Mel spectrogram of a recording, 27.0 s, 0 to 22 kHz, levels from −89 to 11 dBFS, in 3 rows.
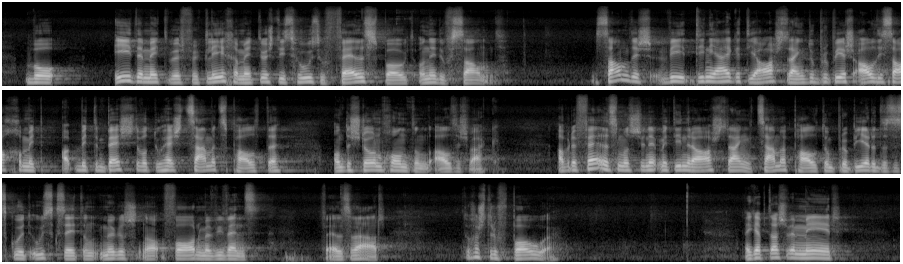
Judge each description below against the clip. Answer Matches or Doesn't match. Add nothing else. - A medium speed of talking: Matches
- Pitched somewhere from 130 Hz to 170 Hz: Matches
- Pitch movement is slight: Doesn't match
